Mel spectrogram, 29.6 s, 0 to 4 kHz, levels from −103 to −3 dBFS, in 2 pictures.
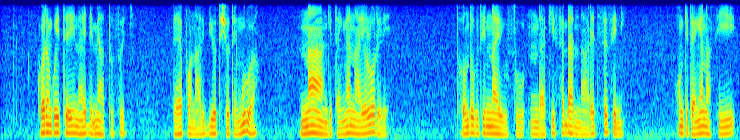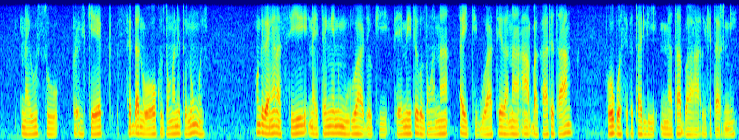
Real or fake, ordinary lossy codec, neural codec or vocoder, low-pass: real; none; none; 3.6 kHz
